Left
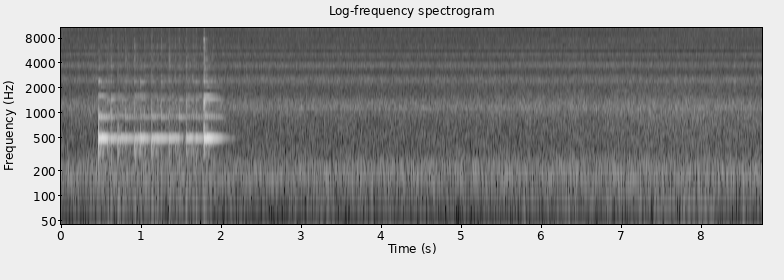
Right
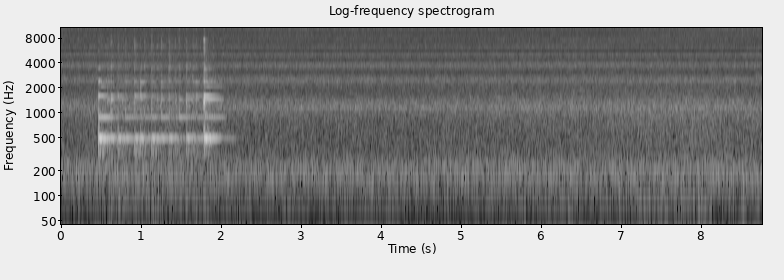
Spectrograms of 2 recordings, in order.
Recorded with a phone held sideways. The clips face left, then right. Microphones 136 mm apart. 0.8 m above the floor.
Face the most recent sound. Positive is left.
turn(degrees=30)  # may be behind; listen again after turning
